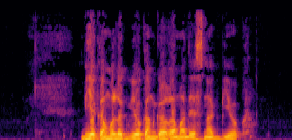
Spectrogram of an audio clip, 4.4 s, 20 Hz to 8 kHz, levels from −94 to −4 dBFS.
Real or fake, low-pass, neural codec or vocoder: real; 7.2 kHz; none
